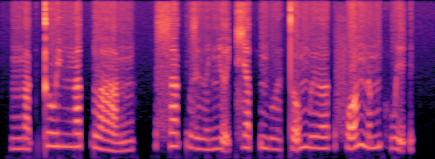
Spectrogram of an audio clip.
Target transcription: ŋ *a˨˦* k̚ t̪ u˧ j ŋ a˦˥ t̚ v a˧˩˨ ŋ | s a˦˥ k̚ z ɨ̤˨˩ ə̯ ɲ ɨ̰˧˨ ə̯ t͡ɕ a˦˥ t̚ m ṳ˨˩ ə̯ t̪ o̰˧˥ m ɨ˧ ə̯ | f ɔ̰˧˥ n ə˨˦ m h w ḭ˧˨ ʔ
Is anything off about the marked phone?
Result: yes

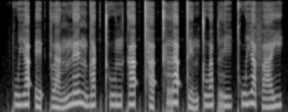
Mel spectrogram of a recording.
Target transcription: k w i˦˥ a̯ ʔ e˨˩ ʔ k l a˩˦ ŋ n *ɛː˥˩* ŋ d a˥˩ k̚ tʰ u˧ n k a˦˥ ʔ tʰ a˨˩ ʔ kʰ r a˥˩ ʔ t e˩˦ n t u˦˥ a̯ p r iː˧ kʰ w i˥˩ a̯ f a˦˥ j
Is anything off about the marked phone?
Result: no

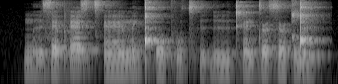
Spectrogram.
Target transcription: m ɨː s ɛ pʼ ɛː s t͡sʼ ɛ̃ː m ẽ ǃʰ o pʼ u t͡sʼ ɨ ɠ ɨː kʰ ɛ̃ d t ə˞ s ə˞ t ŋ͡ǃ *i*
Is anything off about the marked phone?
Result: yes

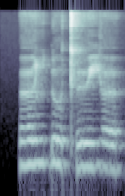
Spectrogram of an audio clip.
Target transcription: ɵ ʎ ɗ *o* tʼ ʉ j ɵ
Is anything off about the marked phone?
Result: yes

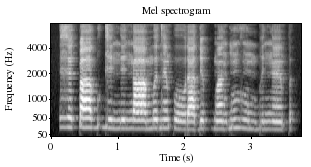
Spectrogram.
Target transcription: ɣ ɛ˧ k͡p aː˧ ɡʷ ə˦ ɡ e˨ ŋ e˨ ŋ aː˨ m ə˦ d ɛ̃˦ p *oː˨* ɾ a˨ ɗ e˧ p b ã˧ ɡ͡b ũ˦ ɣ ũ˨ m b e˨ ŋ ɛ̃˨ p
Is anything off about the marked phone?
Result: no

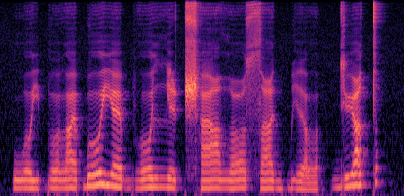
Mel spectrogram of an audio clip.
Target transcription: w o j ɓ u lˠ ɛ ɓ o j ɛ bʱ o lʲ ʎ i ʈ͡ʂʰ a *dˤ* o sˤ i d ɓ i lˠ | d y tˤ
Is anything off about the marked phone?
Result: yes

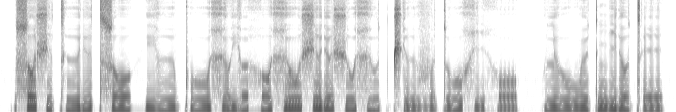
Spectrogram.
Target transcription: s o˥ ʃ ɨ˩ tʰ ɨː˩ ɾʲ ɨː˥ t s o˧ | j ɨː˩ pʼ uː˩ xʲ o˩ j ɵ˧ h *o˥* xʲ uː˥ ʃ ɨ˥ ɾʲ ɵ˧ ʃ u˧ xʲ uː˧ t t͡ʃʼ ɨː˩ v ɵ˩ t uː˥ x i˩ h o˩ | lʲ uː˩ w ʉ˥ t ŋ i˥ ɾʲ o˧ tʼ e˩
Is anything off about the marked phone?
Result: yes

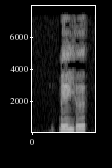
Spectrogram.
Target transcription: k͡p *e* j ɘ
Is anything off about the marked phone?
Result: no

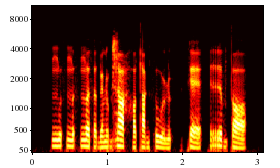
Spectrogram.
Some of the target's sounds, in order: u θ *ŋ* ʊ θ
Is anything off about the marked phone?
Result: no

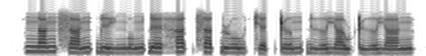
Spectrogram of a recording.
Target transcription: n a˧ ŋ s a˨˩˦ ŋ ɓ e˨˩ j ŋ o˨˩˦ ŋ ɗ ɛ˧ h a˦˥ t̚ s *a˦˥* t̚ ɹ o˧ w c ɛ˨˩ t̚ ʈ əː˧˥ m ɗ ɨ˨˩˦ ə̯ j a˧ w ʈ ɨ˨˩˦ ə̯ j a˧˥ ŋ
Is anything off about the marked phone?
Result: no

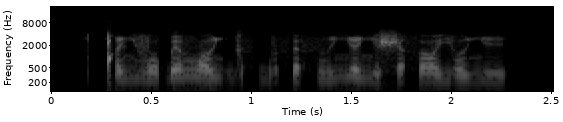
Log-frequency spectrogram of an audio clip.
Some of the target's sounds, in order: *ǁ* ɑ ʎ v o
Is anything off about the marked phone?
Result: yes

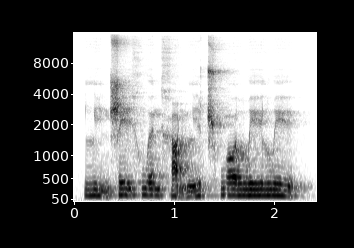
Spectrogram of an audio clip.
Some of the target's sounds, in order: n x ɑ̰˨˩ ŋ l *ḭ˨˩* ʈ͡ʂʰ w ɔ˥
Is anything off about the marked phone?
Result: yes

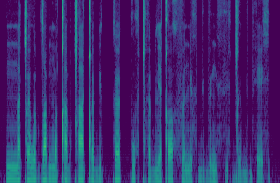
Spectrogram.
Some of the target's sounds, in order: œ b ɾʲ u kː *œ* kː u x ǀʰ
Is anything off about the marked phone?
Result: no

